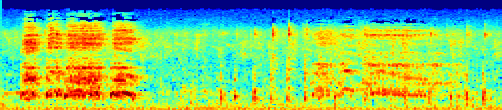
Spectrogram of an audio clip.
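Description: Rooster crowing: a loud call about a second long just after the start, then a quieter, drawn-out call about three seconds in, with scattered short ticks between.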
